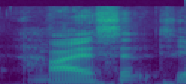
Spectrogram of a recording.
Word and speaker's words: Hyacinth: Hyacinth, yep.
